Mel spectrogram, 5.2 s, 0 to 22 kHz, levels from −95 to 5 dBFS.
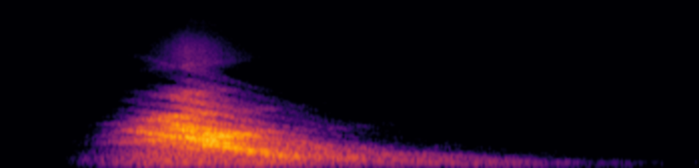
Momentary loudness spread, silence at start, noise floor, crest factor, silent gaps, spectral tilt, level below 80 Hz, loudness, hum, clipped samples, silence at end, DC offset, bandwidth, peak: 24 LU; 0.95 s; -84 dBFS; 20 dB; none; -8 dB/octave; -64 dBFS; -17 LUFS; none; under 0.1%; 2.75 s; under 0.1%; 7.6 kHz; -4 dBFS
